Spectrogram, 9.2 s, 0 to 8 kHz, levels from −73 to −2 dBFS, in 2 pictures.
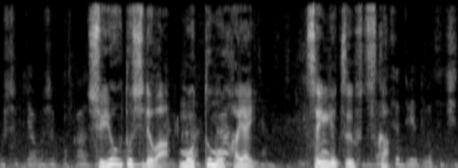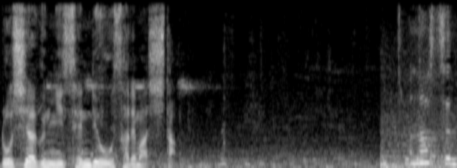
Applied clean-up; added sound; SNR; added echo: none; none; none; none.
